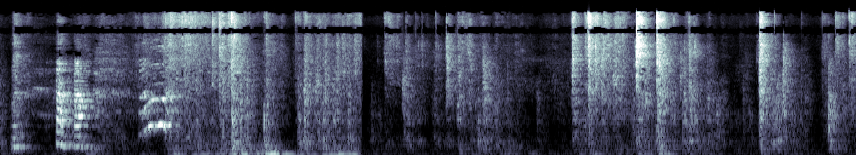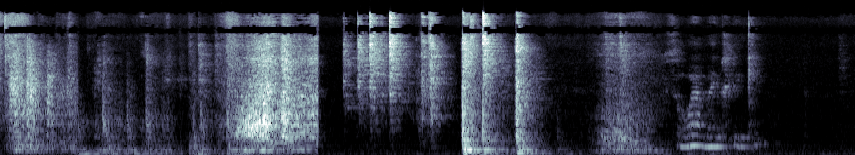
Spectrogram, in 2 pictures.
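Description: A metal drying rack rattles and clanks as it is unfolded.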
